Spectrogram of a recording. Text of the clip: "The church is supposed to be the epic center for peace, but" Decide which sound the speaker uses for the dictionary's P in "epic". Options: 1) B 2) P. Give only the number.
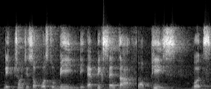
2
